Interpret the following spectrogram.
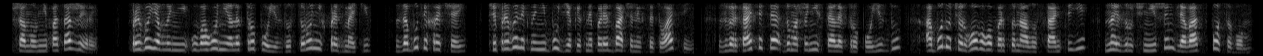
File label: khs st female, subway station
